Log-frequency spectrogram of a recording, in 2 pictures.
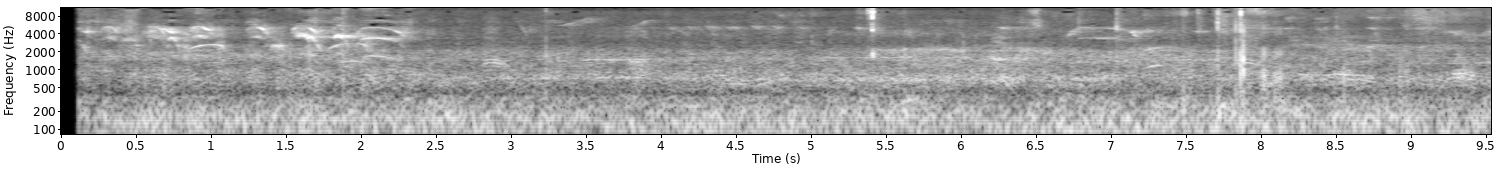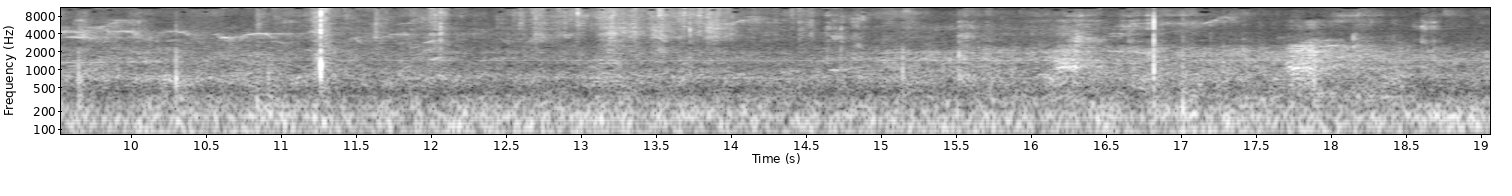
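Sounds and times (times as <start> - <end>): small birds chirping: 0.2 - 19.0.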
